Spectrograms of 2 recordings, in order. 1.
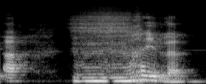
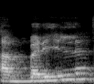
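La consonne du milieu fait le son V. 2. La consonne du milieu fait le son B. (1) "C'est avril. Avec un V" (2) "c'est pas avril"

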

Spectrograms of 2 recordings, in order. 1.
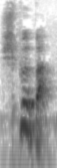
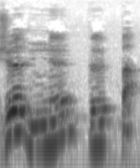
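'ne' என்ற சொல் விடப்படுகிறது. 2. ne உட்பட ஒவ்வொரு சொல்லும் உச்சரிக்கப்படுகிறது. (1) "பேச்சு வழக்கில்" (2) "முழுமையாக வாசித்தால்"

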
